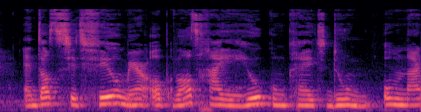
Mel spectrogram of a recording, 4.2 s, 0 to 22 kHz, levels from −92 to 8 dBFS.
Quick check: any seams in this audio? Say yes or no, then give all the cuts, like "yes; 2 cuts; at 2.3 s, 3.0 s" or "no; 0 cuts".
yes; 1 cut; at 1.7 s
